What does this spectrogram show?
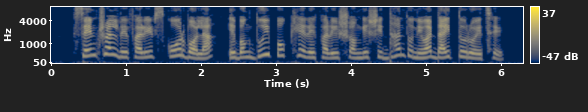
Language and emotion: Bengali, neutral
